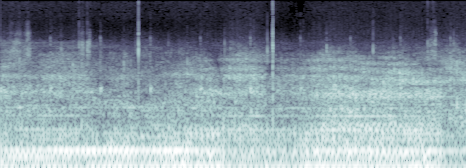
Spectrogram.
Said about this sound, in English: That is a crop duster.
